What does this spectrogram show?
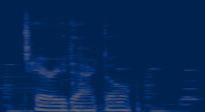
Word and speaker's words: pterodactyl: pterodactyl is still there Terry dactyl yeah his name's Terry with a p p is silent yeah actually no p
